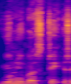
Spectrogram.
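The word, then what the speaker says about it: university: अगला question 29, ही is blank यूनिवर्सिटी student. तो इसमें आप लोग सोच लीजिए इसका राइट ऑप्शन क्या हो जाएगा। तो यूनिवर्सिटी की जो साउंड है, जो प्रोनाउंसिएशन है, ये है कॉन्सोनेंट की, तो इस वजह से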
